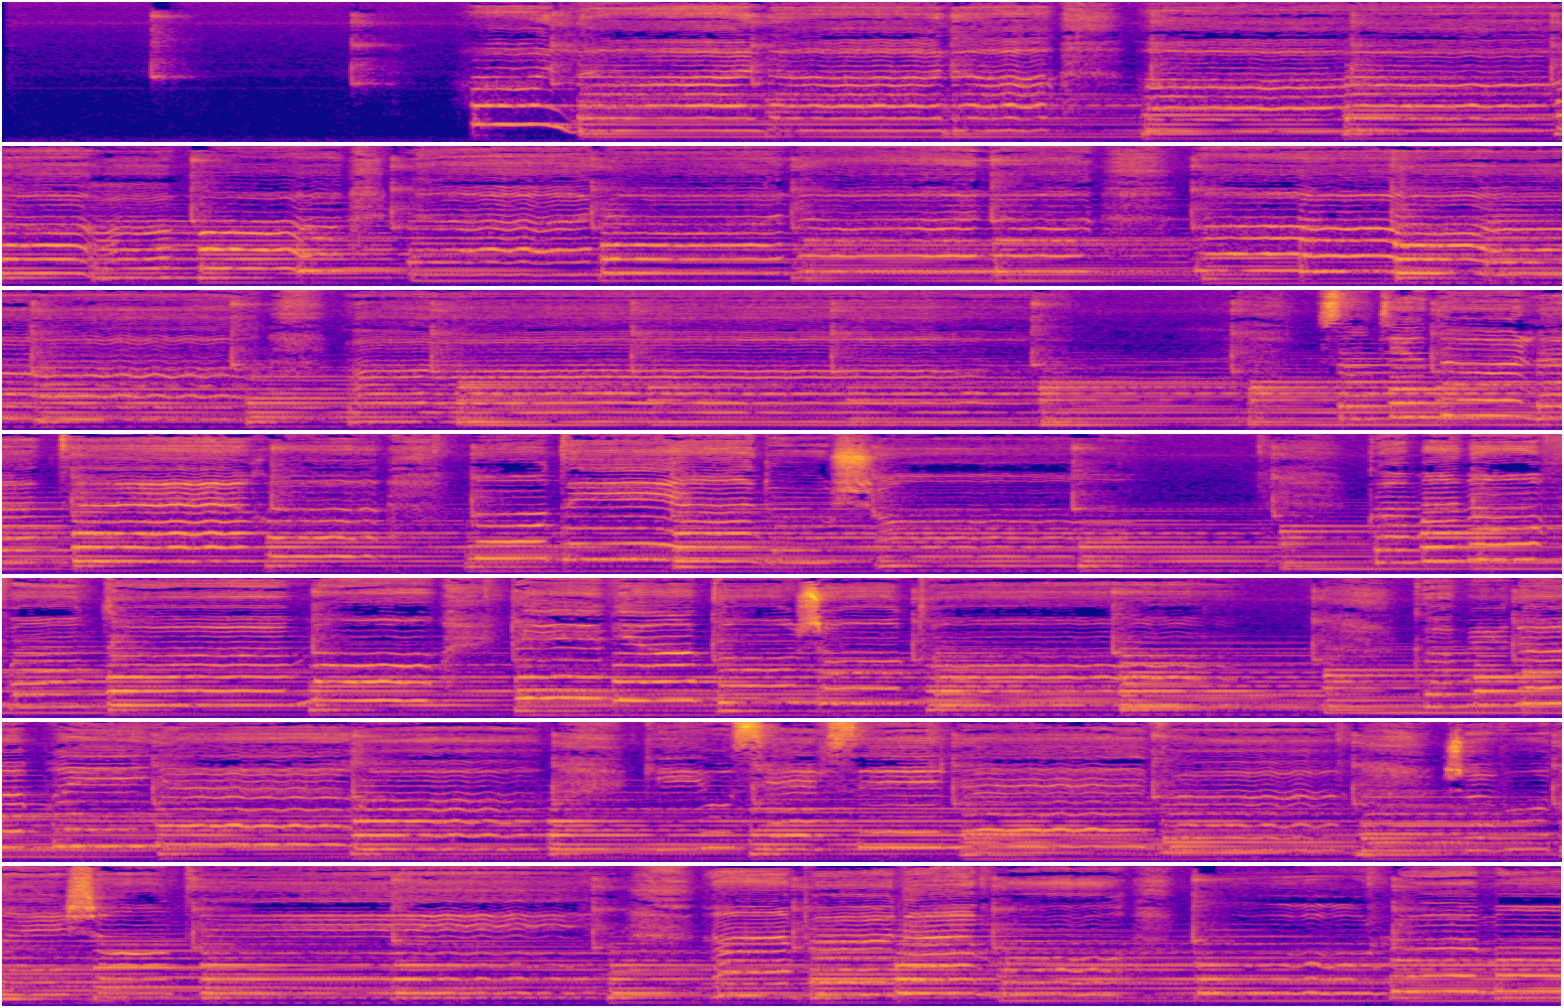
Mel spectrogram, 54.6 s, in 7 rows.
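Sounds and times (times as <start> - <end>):
alto part at tempo 60: 1.8 - 54.5.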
